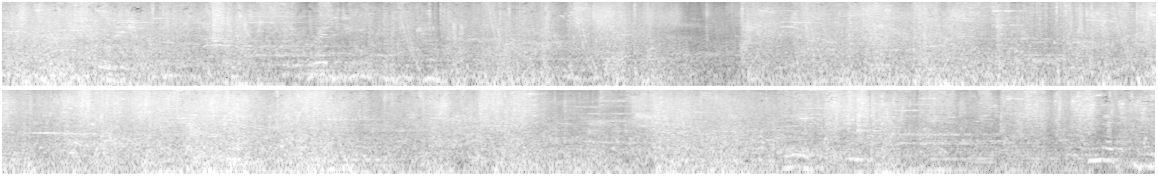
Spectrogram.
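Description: Game spell effects crackle, whoosh and clash in a busy battle.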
